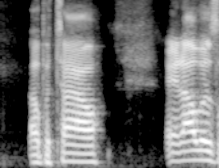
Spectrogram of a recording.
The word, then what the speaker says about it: Apatow: Judd Apatow movie Whatever how do you sound his damn last name Judd Apatow up a towel and I was like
